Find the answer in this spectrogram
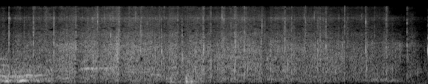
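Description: Theatre audience applauding at the end of a performance, a dense clapping that eases off slightly toward the end.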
